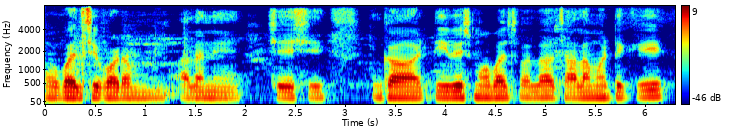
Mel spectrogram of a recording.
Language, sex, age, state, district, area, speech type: Telugu, male, 18-30, Telangana, Ranga Reddy, urban, spontaneous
